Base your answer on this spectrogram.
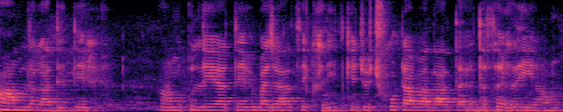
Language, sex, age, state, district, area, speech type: Hindi, female, 30-45, Uttar Pradesh, Prayagraj, urban, spontaneous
